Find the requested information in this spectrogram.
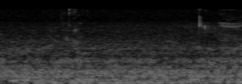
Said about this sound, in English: I'm so sorry for chewing y'all.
